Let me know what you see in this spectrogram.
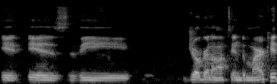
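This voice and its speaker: A man is speaking. His voice sits fairly low. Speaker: game developer. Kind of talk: panel discussion. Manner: quiet. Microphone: too quiet.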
